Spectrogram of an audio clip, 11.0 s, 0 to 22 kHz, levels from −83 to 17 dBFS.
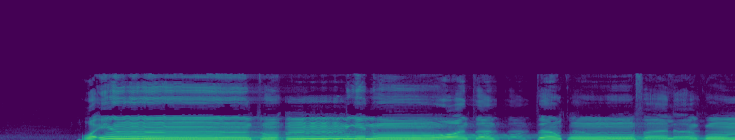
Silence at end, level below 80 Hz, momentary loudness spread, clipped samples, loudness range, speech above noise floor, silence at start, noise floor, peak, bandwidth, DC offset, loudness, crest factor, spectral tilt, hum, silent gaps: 0 s; -50 dBFS; 7 LU; under 0.1%; 4 LU; 49 dB; 1.25 s; -64 dBFS; -4 dBFS; 11 kHz; under 0.1%; -17 LUFS; 12 dB; -6 dB/octave; none; none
